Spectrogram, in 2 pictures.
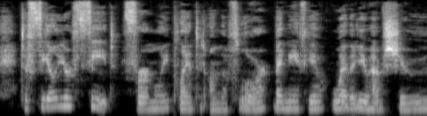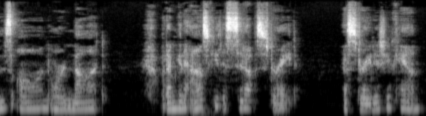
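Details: Adult woman speaking; fluent speech.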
